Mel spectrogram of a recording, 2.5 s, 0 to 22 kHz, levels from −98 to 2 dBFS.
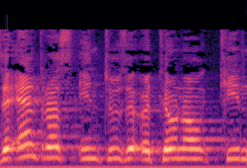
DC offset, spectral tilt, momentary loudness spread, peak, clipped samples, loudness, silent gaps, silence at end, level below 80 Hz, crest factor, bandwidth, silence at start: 2%; -4 dB/octave; 10 LU; 0 dBFS; under 0.1%; -17 LUFS; none; 0 s; -58 dBFS; 16 dB; 11 kHz; 0 s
